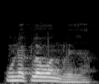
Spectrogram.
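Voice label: wrench adjustable desc, Catalan; tuxpaint-stamps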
